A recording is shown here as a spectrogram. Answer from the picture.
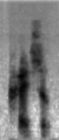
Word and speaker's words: Jesús: Spanish, Jesús, Jesús, French, Jésus, Jésus.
